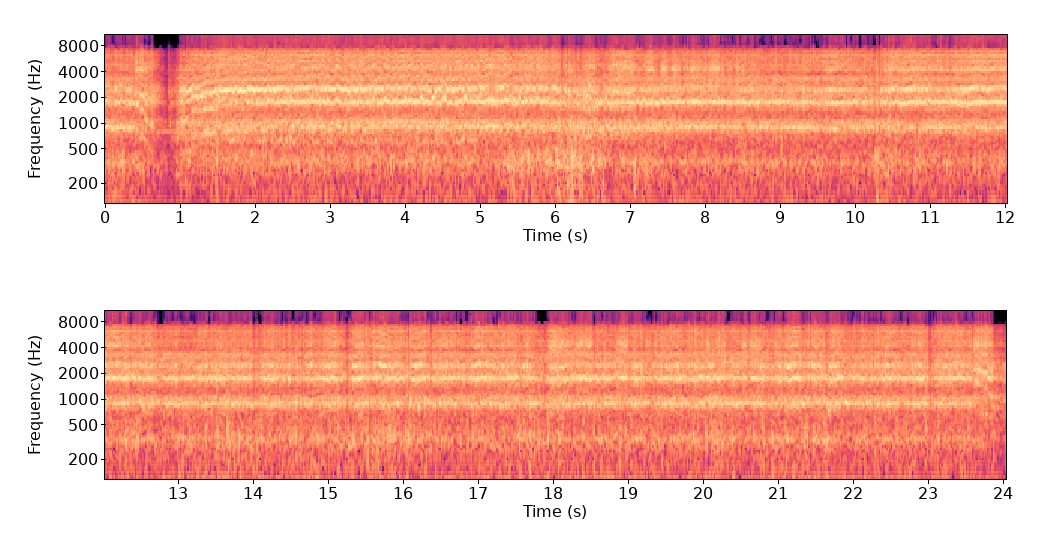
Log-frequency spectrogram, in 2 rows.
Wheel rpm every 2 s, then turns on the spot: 150, 190, 210, 230, 230, 230, 230, 230, 240, 230, 230, 160.
none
